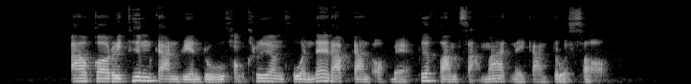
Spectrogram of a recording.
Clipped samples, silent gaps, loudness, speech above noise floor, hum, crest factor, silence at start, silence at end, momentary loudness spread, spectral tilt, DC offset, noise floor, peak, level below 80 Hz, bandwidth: under 0.1%; none; -20 LUFS; 53 dB; none; 18 dB; 0.7 s; 0.85 s; 8 LU; -6 dB/octave; under 0.1%; -73 dBFS; -2 dBFS; -60 dBFS; 16 kHz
